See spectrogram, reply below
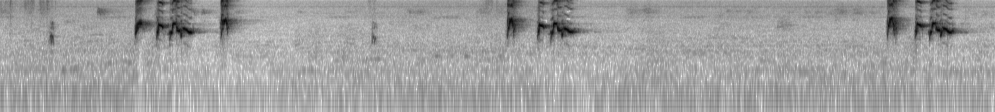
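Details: Decoy red-whiskered bulbul in Vietnam, used for training and luring wild birds, repeating a short, rapid, chattering whistled phrase roughly every three to four seconds against a quiet background.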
